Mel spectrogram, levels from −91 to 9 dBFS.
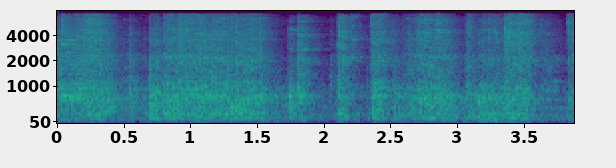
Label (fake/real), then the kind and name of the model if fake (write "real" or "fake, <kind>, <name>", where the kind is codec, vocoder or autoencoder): real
